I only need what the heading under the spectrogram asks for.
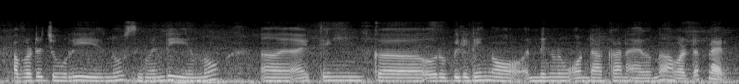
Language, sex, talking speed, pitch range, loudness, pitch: Malayalam, female, 50 wpm, 155-175 Hz, -17 LUFS, 165 Hz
